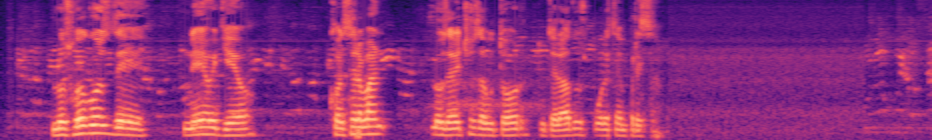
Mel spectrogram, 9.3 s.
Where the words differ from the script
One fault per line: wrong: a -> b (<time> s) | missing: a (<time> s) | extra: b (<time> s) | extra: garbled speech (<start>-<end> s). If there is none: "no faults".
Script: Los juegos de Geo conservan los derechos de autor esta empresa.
extra: Neo (1.8 s)
extra: tutelados por (5.4 s)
